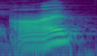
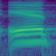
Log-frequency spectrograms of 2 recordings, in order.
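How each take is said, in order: First: Aunt said with a broad ah, like ahnt; aunt rhyming with font. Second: Aunt said with a flat a, like ant; aunt rhyming with can't. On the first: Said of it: "but now I say aunt". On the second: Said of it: "She keeps saying aunt". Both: Shown as a demonstration.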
